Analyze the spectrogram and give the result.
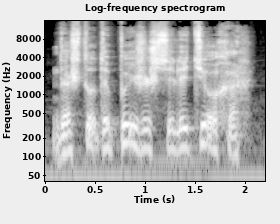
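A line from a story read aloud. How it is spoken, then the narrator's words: Weary drawl, man. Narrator (Russian): устало протянул мужик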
